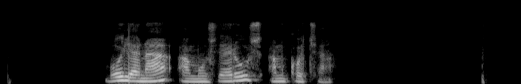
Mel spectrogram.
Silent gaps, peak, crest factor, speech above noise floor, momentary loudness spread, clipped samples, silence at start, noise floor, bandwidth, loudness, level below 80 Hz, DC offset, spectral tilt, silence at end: 2.64-2.68 s; -6 dBFS; 18 dB; over 69 dB; 15 LU; under 0.1%; 1.05 s; under -90 dBFS; 7.8 kHz; -21 LUFS; -60 dBFS; under 0.1%; -6.5 dB/octave; 1.9 s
